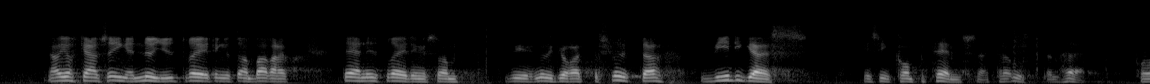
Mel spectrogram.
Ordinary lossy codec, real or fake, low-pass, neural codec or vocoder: none; fake; none; codec, 16 kHz, 0.9 kbps, LongCat-Audio-Codec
